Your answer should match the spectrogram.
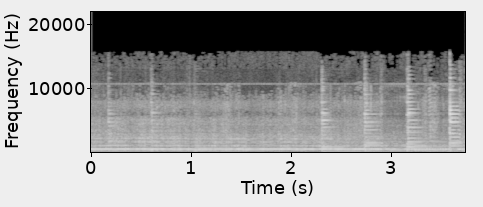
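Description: A steady, loud steam whistle blows its sustained, multi-toned wail over the rumble and clatter of a train, with sharp metallic clanks and bangs punctuating the noise.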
